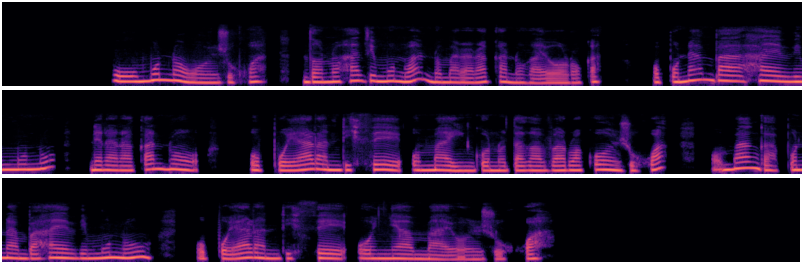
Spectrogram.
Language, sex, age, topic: Oshiwambo, female, 25-35, agriculture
